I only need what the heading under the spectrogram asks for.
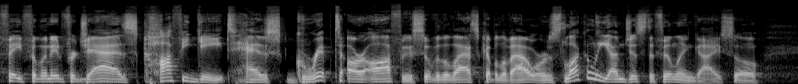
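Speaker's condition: No condition

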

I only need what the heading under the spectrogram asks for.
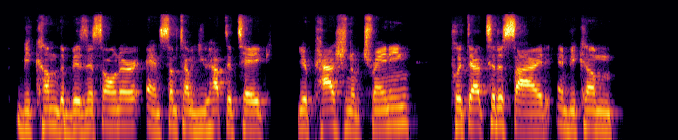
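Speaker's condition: No condition

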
